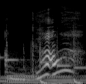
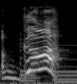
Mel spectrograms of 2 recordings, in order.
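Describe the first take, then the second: First: It is said in a doubtful, questioning way. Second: It is said in a strong, firm way. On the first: The speaker doubts something. "it's more like really, really kind of thing. Really enggak lah when you're doubting something" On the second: The speaker strongly says no. "it's more like strongly no"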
